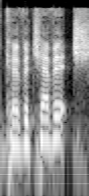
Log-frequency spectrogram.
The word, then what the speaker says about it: Kovacevic: How do you say his name? Kovacevic. Yep. Alexander. That one, Kovacevic. beautifully said.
